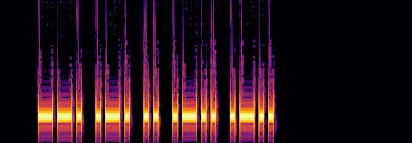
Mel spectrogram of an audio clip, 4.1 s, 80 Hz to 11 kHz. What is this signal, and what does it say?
Morse code, heard as a keyed tone, about 26 wpm, 690 Hz. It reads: GRILL
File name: practice / 25wpm / Easy Words with Hints - 25wpm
